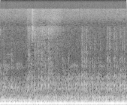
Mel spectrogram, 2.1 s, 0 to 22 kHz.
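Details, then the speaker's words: Toyota JZX110, still slightly cold, which had idle issues, earlier puffs of black smoke and coughing: low, even rumble at about 700 rpm idle with no misses or surges; idle steady and relatively smooth. "I've gotten out of the garage and sitting on about 700 rpm idling or relatively smooth so it's not too bad"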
